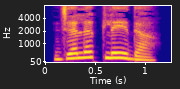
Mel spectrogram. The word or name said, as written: ಜಲಕ್ಲೇದ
